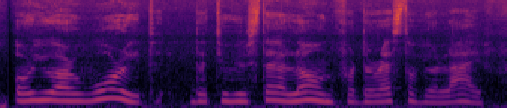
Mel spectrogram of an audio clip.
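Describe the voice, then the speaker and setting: With a non-native accent, a woman talks at a moderate speed. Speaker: life coach. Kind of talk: relationship advice talk to camera.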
